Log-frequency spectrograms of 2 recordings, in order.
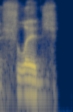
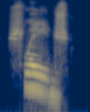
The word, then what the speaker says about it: Schlage: I had somebody write on an email today, a government customer, call it Schledge, like a sledgehammer. – Yeah. I get Kiwi set, Schlossinger, whatever. – There was no lie. I heard another locksmith, I won't say where, another locksmith pronounced it Schlage. – Schlage. I've heard Schlage. – Yeah. – According to Bob Dix, it's Schlage because it's German, but who knows? – Real quick, how is it pronounced? Y-A-L-E? – Well, it depends where you're at.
